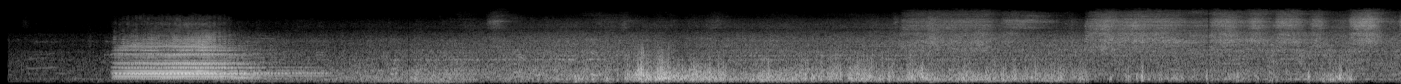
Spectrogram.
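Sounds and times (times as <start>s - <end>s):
diesel locomotive engines running: 0.1s - 14.0s
wheels rumbling on rail: 0.1s - 14.0s
wheels squealing on rails: 8.6s - 14.0s.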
